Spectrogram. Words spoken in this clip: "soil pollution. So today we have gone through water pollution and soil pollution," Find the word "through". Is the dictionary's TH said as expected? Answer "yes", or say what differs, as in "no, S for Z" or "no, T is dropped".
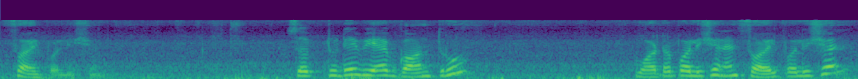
no, T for TH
